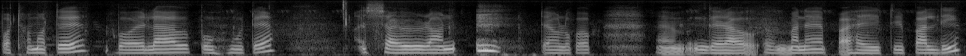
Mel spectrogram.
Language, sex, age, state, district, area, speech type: Assamese, female, 30-45, Assam, Charaideo, rural, spontaneous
